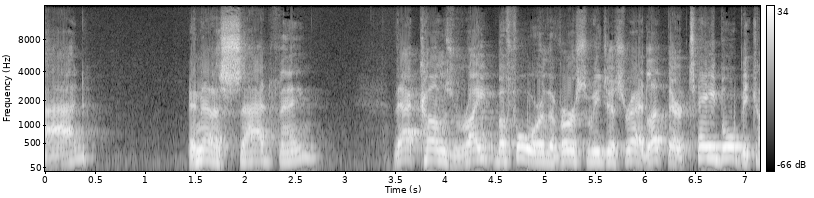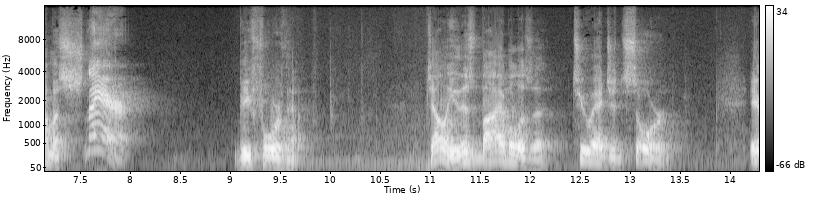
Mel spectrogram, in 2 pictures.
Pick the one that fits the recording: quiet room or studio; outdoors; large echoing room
large echoing room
